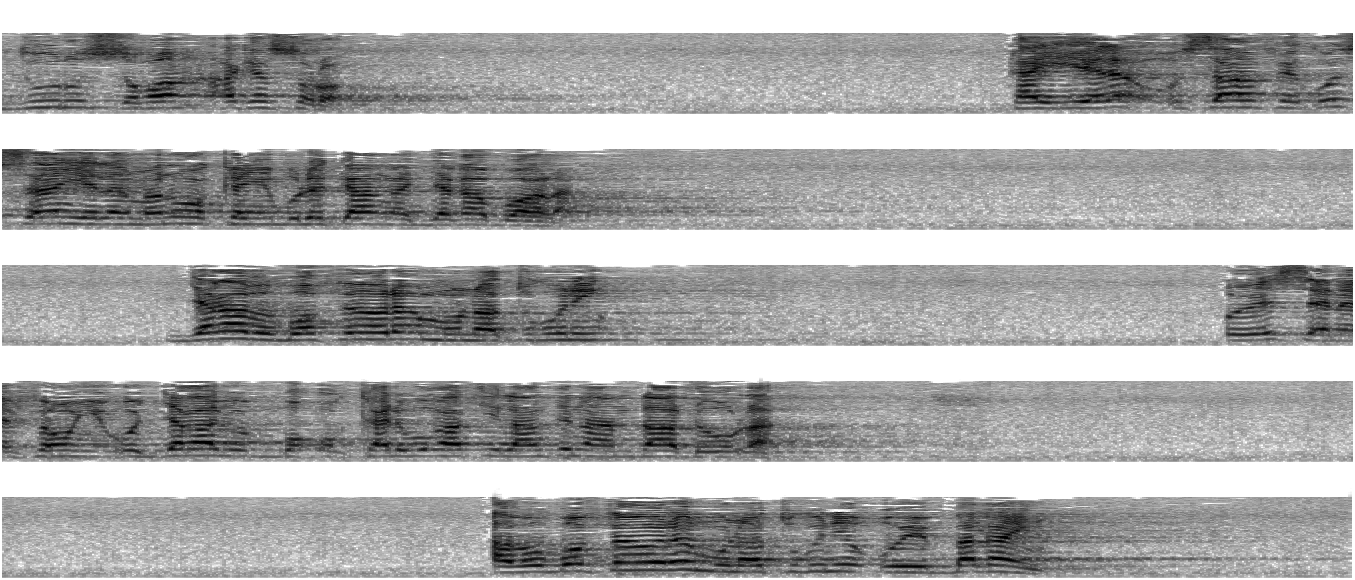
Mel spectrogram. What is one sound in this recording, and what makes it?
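An elderly man preaches forcefully into a microphone in short bursts with long pauses.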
